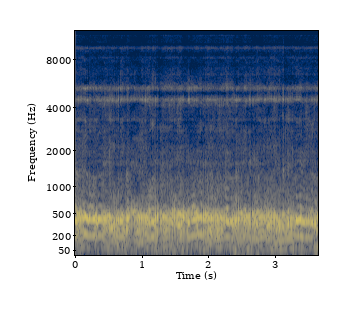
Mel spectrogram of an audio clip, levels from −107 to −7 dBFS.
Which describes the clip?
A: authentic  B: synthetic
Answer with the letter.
B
